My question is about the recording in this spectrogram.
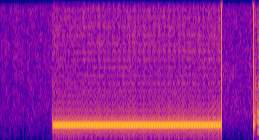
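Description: A steady telephone dial tone sounds while a call is placed, holding for under two seconds before a click cuts it off. A second short click follows.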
